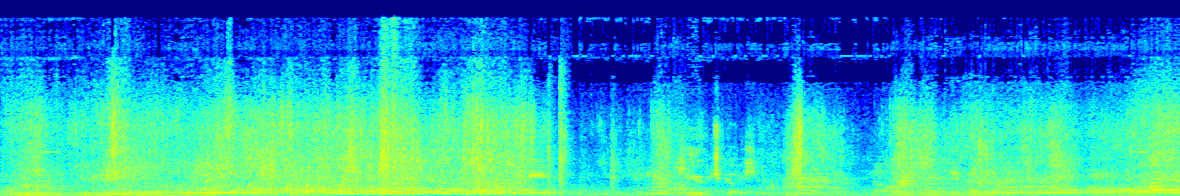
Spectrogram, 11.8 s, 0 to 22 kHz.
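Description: A non-wing 305 sprint car, car 31, runs laps on a dirt track, its engine pitch rising and falling as it revs through the turns, continuous and fairly loud, with an announcer's voice carrying over the sound.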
